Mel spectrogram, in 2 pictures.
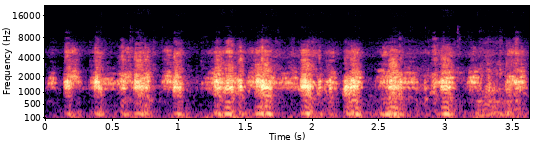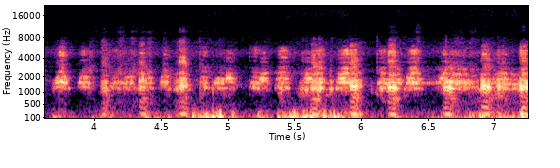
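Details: Backyard domestic ducks, six hatched by their keeper, quacking while eating breakfast in spring; harsh nasal quacks in rapid, uneven overlapping bursts from several birds, with a man's low voice in places.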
